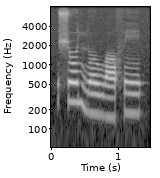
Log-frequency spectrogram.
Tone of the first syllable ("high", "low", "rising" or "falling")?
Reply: high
